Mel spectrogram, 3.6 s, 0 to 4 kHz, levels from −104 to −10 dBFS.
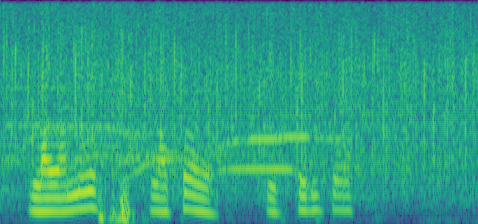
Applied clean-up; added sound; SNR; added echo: none; Applause; 3 dB; none.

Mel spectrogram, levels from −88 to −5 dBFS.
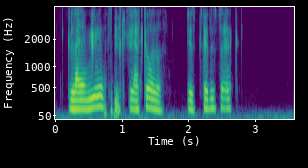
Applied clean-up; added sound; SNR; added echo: neural diffusion model UNIVERSE++.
